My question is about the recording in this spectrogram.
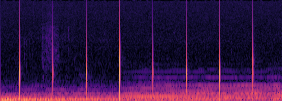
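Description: A low, sustained Omnisphere synthesizer pad being played, with more notes joining about two seconds in, over Logic Pro X's metronome clicking twice a second.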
